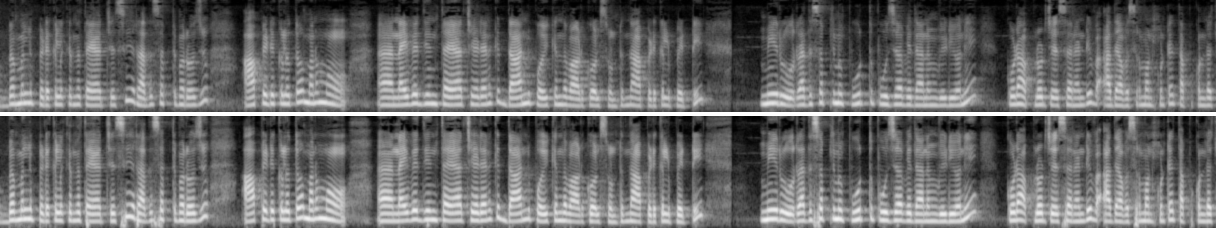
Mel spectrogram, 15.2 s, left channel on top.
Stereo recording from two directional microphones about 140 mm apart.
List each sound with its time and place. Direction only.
0.1 s a woman's voice: 40° right (ahead or behind); by 4.4 s 20° right (ahead or behind)
4.6 s a woman's voice: 40° right (ahead or behind)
